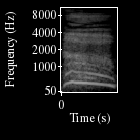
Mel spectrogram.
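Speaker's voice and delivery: high, theatrical gasp; shocked gasp. Acted. Streamer reacting to chat's spooky theory, shocked gasp.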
